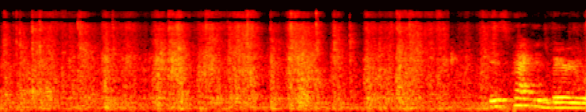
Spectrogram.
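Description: A paper bag crinkles and rustles as it is handled.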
